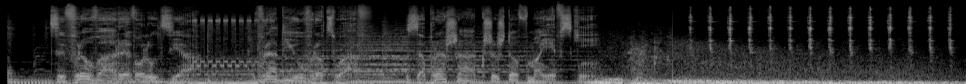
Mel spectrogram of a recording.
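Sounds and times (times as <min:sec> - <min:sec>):
speech: 0:00.5 - 0:07.0
watch ticking: 0:01.9 - 0:02.7, 0:06.8 - 0:09.6
low constant rumbling hum: 0:06.0 - 0:09.6.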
